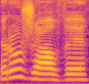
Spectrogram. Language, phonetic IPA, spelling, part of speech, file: Polish, [ruˈʒɔvɨ], różowy, adjective, Pl-różowy.ogg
